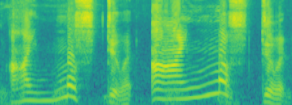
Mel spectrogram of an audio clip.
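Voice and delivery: slow, high, strained effort; straining. A narrator's reading. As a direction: force the words out uphill. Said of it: "he strained".

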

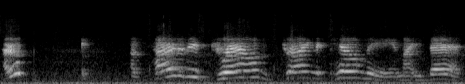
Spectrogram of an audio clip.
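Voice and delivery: ordinary delivery

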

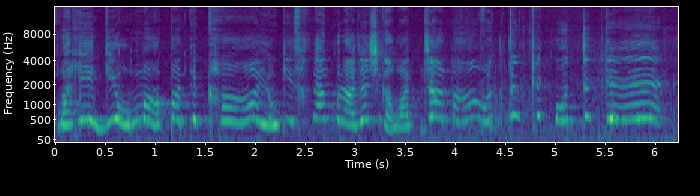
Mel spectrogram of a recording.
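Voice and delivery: high, alarmed wail, tearful at the end; panicked plea. Acted. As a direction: cry out in mock panic for the child to flee. Acting out alarm at the hunter. (겁에 질린 높은 목소리로 울먹이듯)

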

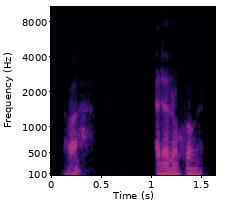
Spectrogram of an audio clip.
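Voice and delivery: low, quiet, casual request; retold cool-guy understatement; acting cool. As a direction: ask offhandedly, playing unshaken. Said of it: "gue cool banget saat itu".

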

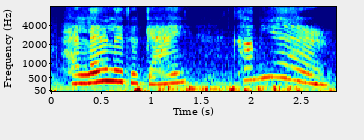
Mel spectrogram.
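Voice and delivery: soft, high coaxing coo; sweet-talking animal. Pretend. Player luring a boar, cooing softly. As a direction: lure it in gently.

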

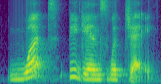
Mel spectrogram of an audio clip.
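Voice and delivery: ordinary talk, nothing marked

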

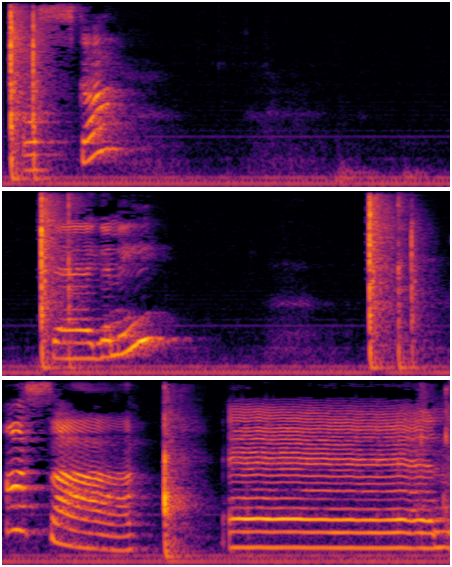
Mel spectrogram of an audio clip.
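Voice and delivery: put-on bright counting for kids; kids show host.

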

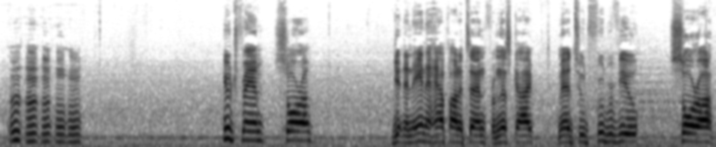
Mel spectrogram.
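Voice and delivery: chewing while humming; talking between bites of sushi; mouth full. Real, not acted. Seen 2: bite taken at 0.2; closed, working mouth while humming.

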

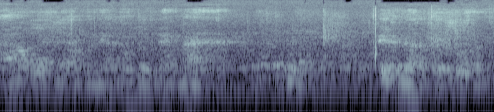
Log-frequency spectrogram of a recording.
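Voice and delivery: quiet aside. Real, not acted. Aside to helper, off mic.

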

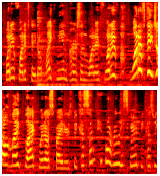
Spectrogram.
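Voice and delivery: high, loud anxious rush; nervous spider fretting about meeting a friend; panicked worrying. Acted. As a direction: spiral into nervous what-ifs. Sky panics aloud.

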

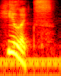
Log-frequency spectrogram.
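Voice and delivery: "Helix" as "HEE-lix"; high first syllable on "Helix", E as I; American "Helix"; English pronunciation. Shown as a demonstration. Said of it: "las vocales se hubieran cambiado de posición".

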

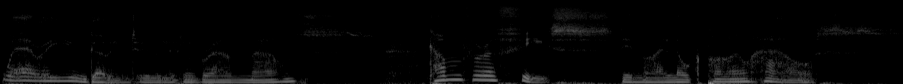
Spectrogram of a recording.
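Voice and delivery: slow, drawn-out sly snake voice; slithery snake. Acted. Snake inviting the mouse to a feast, slow and sly.

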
